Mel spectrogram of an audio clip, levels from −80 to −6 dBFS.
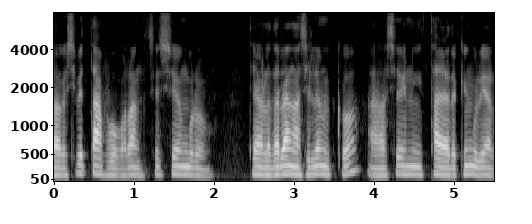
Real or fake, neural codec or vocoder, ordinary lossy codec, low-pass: real; none; none; none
